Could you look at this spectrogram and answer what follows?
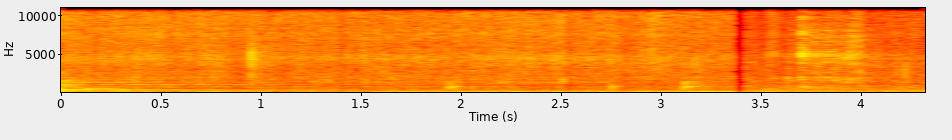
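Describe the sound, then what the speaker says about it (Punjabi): Onions frying in oil with a spoonful of cumin seeds give off a continuous crackling sizzle with light stirring scrapes. The sizzle cuts out sharply for an instant near the end, then resumes, and nobody talks. "ਹੁਣ ਆਪਾਂ ਇਹਦੇ ਵਿੱਚ ਇੱਕ ਚਮਚਾ ਜੀਰਾ ਪਾਵਾਂਗੇ ਜੀ ਪਿਆਜ਼ ਨੂੰ ਭੁੰਨਾਂਗੇ"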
